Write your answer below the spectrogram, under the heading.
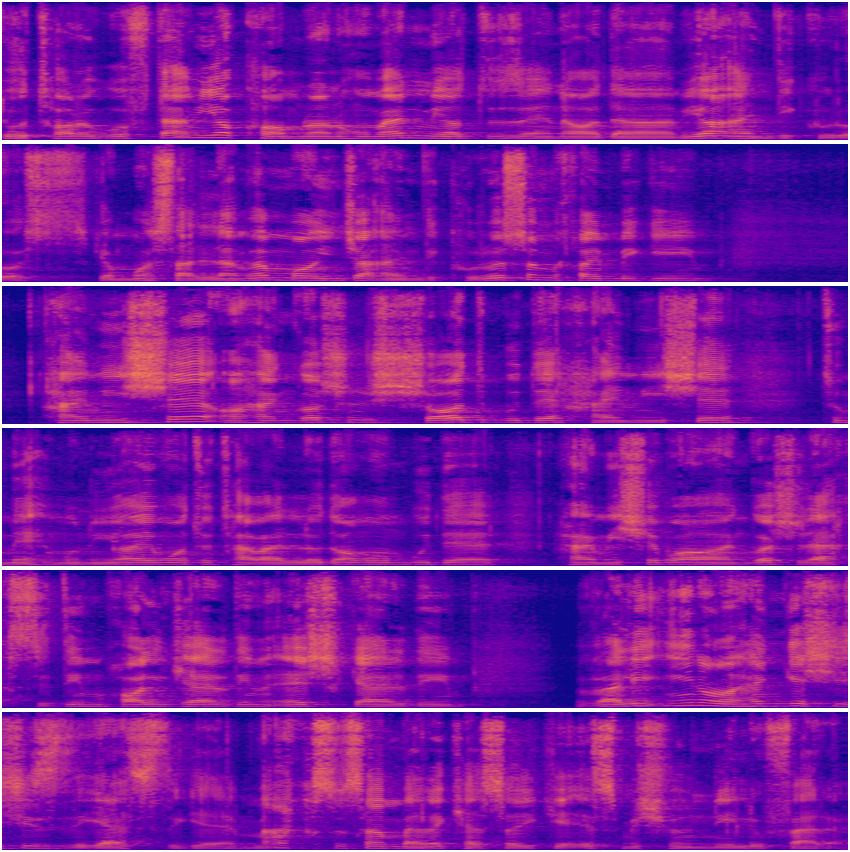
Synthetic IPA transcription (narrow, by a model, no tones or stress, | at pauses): d̪̥ot̪ʰɒːɾoɡoft̪æmjɒːkʰɒːmɾɒːnɦomænmijɒːd̪̚t̪ʰuzehneɒːd̪æmjɒːʔænd̪ikʰuɾoscʰemosælːæmæmmɒːind͡ʒɒːʔænd̪ikʰuɾosomixɒːiːmbe̞ɟiiːm | hæmiːʃeʔɒ̰ːɦæŋɡɒːʃunʃɒːd̪buːd̪ehæmiːʃet̪ʰume̞hmuːnijɒːjemɒːt̪ʰut̪ʰævælːod̪ɒːmunbuːd̪e̞hæmiːʃebɒːhæŋɡɒːʃɾæxsiːd̪iːmhɒːlcʰæɾd̪iːmʔeʃɡcæɾd̪iːm | væliʔiːnɒːɦæŋɟeʃjet͡ʃʰiːzd̪iɡæst̪d̪̥ḭɟḛmæ̰xsuːsænbæɾɒːjcʰæsɒːjiːcʰḛʔesmeʃunːiːlufæ̰ɾḛ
